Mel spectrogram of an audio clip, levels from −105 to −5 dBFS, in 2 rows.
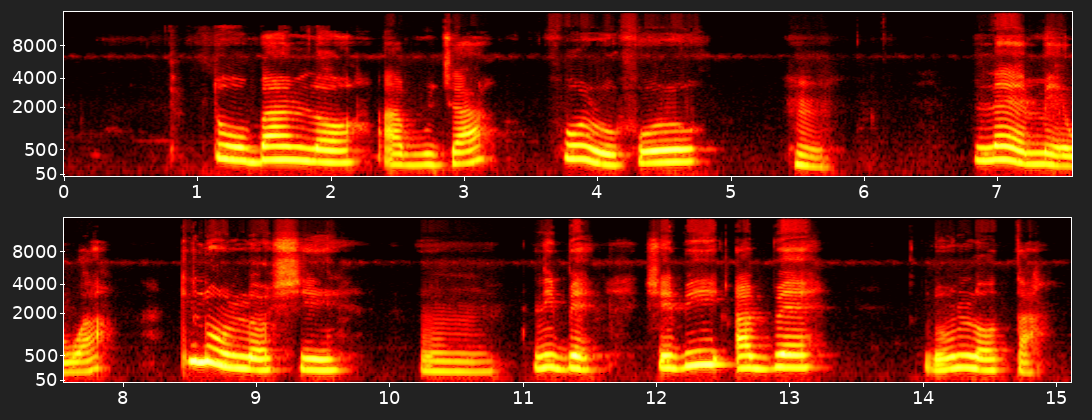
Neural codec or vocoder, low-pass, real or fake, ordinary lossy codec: none; 14.4 kHz; real; Opus, 32 kbps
